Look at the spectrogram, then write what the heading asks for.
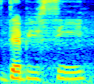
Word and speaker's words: Debussy: It's Debussy. You have to pronounce it very French. You have to pretend like you are French.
